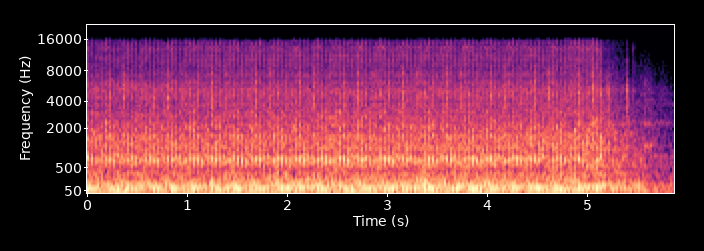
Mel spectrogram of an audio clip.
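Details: Toyota Land Cruiser Prado diesel at idle with a dull, fairly even knock about three per second until shutdown. Oil pressure reads 35–43 PSI. Piston slap on worn liners is suspected, and the engine is later removed and torn down for repair.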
